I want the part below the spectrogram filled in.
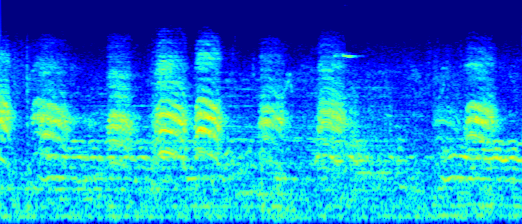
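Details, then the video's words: About ten rough, nasal crow caws repeat at roughly half-second to second intervals, some doubled, with steady low background noise. "Crow Sound"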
